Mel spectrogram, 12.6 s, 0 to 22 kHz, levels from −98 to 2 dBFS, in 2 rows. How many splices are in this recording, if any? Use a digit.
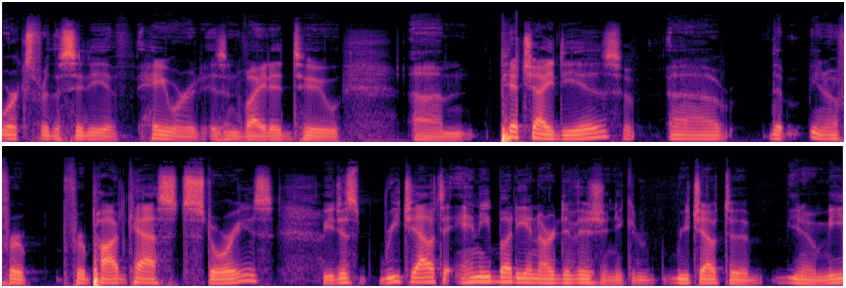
2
